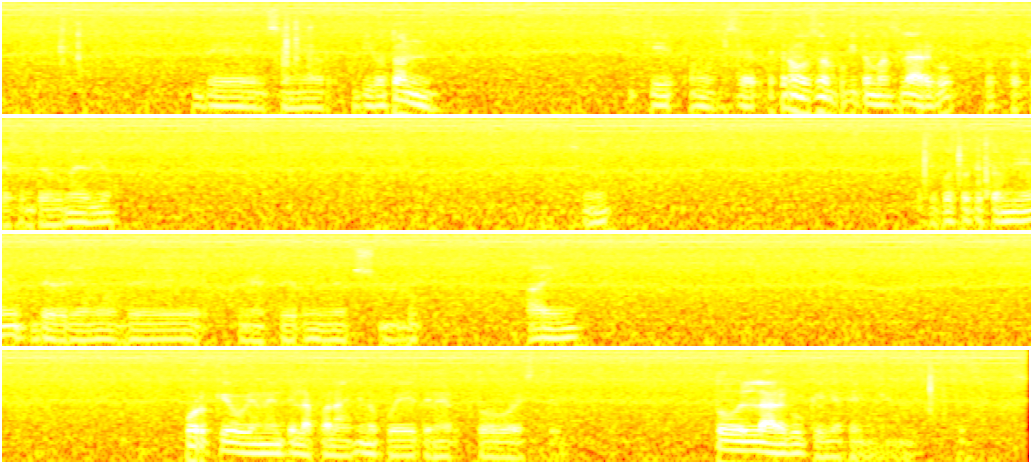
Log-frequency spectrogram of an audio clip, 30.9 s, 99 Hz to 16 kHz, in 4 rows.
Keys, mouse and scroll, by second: 0.7 Escape, 1.1-2.5 drag, 2.5 ctrl+z, 2.8-4.8 ctrl+drag, 5.7 e, 11.5 click, 12.0-14.5 drag, 15.2 ctrl+r, 19.6 click, 24.9 click, 26.1 click, 26.4 click, 28.1 right click, 29.0 middle click, 30.4 e.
